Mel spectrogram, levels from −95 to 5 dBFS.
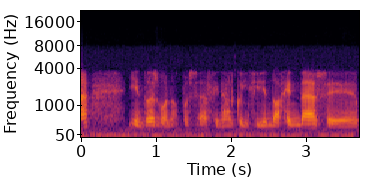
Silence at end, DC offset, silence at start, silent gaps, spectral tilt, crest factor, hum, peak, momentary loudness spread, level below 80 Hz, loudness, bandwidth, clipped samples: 0 s; under 0.1%; 0 s; none; -5.5 dB/octave; 22 dB; none; -8 dBFS; 13 LU; -48 dBFS; -28 LUFS; 8.2 kHz; under 0.1%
